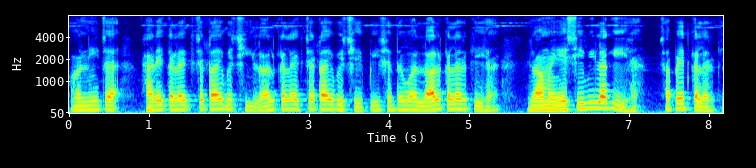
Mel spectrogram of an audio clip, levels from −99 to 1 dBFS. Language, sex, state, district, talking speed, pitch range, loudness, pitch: Hindi, male, Uttar Pradesh, Jalaun, 205 wpm, 125-145 Hz, -32 LUFS, 135 Hz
